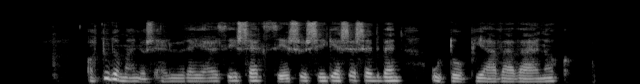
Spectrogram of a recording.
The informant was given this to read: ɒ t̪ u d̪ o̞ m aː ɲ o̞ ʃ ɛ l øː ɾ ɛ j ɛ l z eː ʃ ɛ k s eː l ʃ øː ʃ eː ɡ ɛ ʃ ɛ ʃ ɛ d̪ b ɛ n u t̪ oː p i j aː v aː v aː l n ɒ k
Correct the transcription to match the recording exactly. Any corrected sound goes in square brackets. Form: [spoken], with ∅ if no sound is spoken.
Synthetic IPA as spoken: ɒ t̪ u d̪ o̞ m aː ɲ o̞ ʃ ɛ l øː ɾ ɛ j ɛ l z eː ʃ ɛ k s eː l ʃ øː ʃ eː ɡ ɛ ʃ ɛ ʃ ɛ d̪ b ɛ n u t̪ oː p i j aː v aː v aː l n ɒ k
